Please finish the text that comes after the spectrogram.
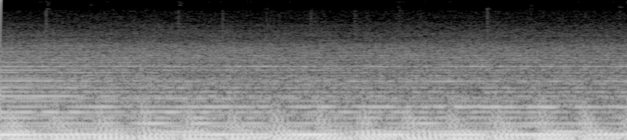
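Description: Keyboard patch for a worship song played with both hands together, a sustained pad-like chord layer with rhythmic low notes underneath, steady and continuous with no talking.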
